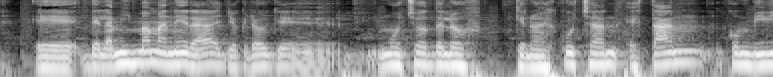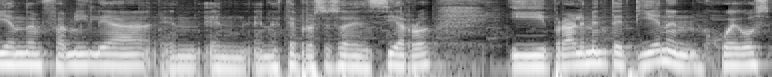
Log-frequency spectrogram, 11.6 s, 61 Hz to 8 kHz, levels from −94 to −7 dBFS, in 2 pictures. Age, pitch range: 20-39, 115-130 Hz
